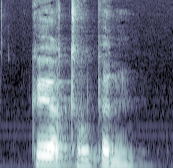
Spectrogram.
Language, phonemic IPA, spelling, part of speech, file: Dutch, /ˈkørtrupə(n)/, keurtroepen, noun, Nl-keurtroepen.ogg
- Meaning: plural of keurtroep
